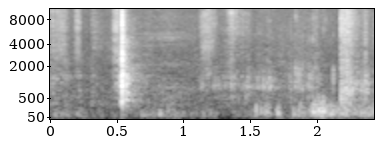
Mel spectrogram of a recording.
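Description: A single sharp click about half a second in as a round dial thermometer is set down on a wooden slat shelf, followed by faint handling noise.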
